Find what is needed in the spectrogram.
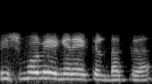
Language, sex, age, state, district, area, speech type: Malayalam, female, 60+, Kerala, Palakkad, rural, conversation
